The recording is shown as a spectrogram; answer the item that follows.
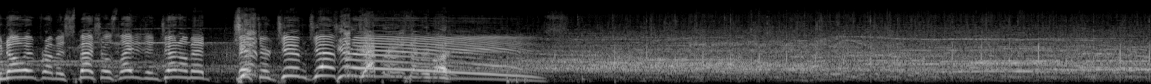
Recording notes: Disastrous First Live Show.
